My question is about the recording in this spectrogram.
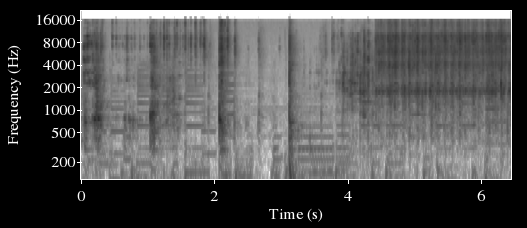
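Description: Ice cubes dropped one handful at a time into a metal cocktail shaker tin, making a few separate clinks. From about four seconds in, the closed shaker is shaken and the ice rattles rapidly inside it.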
